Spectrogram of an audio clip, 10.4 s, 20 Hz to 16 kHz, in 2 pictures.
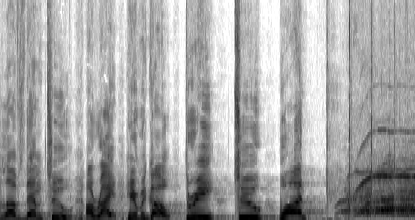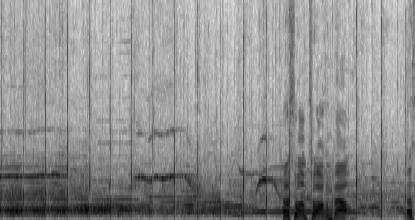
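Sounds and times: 
speech: 0.0s - 4.7s, 8.7s - 9.7s
audience clapping: 4.1s - 10.3s
loud audience cheering and yelling: 4.2s - 10.3s
piercing whistles from the audience: 4.4s - 6.2s, 6.8s - 9.0s.

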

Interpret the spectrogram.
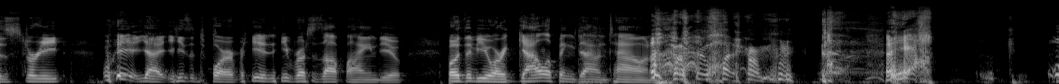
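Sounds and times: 
speech: 0.0s - 10.5s
harsh raspy coughing: 6.5s - 10.5s.

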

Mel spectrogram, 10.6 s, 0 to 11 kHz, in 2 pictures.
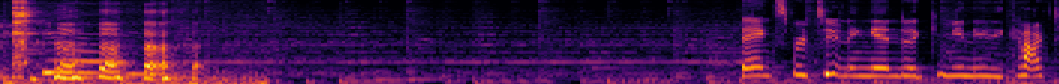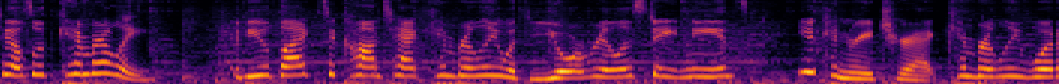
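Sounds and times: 
glasses clinking in a toast: 0.0s - 0.7s
laughter: 0.0s - 1.2s
speech: 0.2s - 1.2s, 3.7s - 10.5s.

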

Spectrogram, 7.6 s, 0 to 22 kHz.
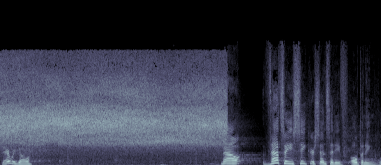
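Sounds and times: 
speech: 0.0s - 0.8s, 4.4s - 7.6s
rattlesnakes shaking their tails: 0.0s - 4.6s.

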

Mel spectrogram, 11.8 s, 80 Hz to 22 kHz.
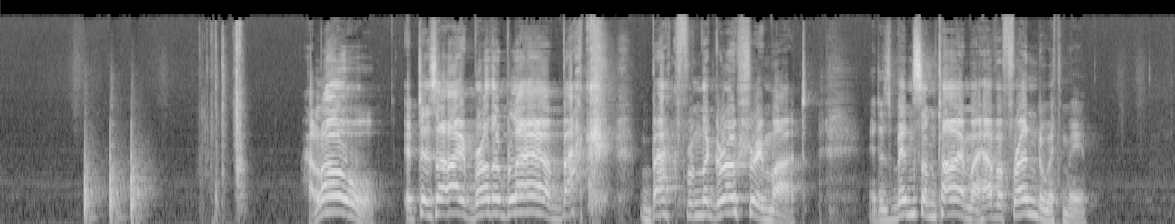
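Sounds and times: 
faint rustling shuffle: 0.4s - 0.9s, 11.0s - 11.7s
knocking on a door: 0.8s - 1.6s
speech: 3.1s - 11.0s.

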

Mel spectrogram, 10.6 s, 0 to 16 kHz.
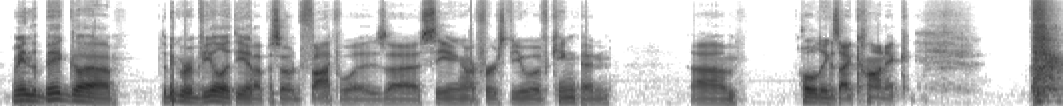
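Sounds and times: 
speech: 0.1s - 6.2s, 6.9s - 9.5s
sharp inhale: 9.2s - 9.8s
allergic person sneezing: 10.3s - 10.6s.

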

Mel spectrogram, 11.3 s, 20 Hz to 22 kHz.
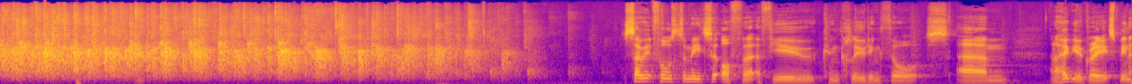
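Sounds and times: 
audience applause for panelists at a panel session: 0.0s - 5.6s
speech: 6.3s - 11.3s.

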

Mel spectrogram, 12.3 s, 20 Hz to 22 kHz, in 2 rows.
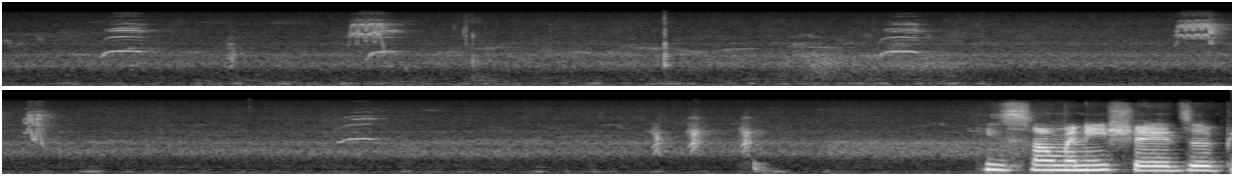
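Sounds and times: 
fieldfare giving harsh chattering calls: 0.5s - 2.4s, 3.1s - 4.8s, 5.8s - 6.6s, 7.8s - 8.2s, 9.2s - 10.1s
speech: 11.1s - 12.2s.

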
